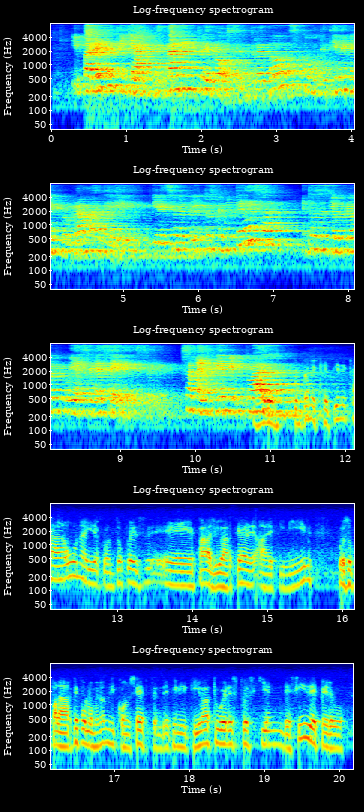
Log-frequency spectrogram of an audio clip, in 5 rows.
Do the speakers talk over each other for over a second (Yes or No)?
No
